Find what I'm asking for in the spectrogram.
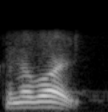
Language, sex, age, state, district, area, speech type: Bodo, male, 45-60, Assam, Chirang, rural, conversation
